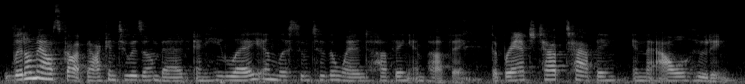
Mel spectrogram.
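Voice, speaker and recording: A woman reading a children's picture book aloud as an expressive storyteller. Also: fairly low pitch, normal speed, few pauses, a little hiss or hum, low-quality recording.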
